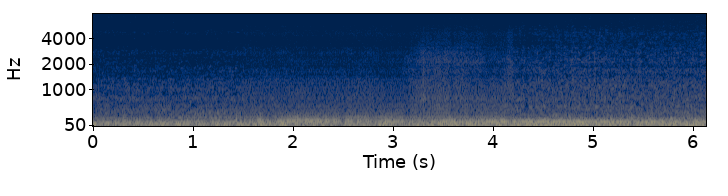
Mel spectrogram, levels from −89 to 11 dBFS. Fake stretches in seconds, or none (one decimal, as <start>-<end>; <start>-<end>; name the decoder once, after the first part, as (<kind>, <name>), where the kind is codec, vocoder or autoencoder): 1.5-4.2 (codec, ZipCodec)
